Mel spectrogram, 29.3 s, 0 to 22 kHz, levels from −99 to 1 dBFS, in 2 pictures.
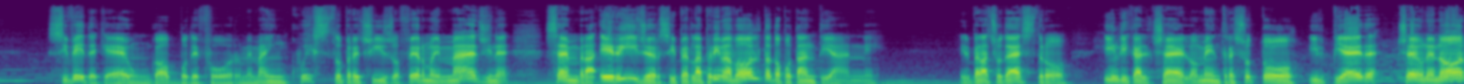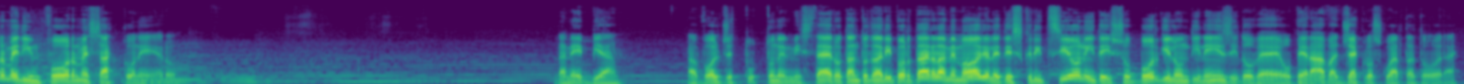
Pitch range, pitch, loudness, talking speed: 90-125 Hz, 105 Hz, -18 LUFS, 125 wpm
